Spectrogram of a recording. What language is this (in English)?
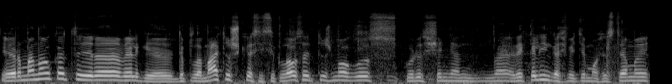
Lithuanian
